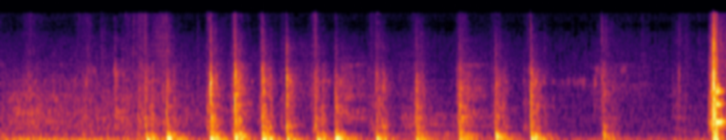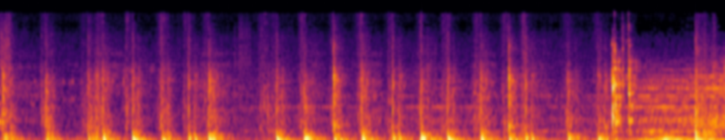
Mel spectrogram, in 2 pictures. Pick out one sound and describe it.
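Footsteps thud quickly on a metal deck.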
